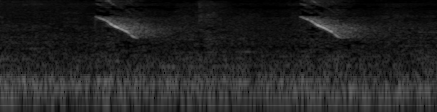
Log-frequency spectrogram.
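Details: Small bird on a balcony, apparently searching for something, gives two piercing descending whistled notes about a second apart, loud for its size, over low steady background noise.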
